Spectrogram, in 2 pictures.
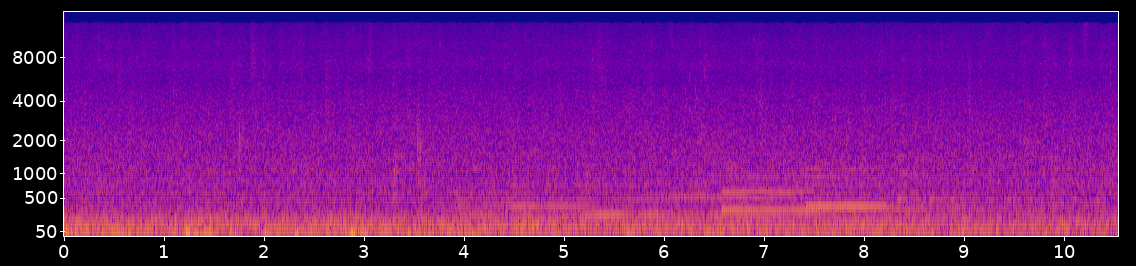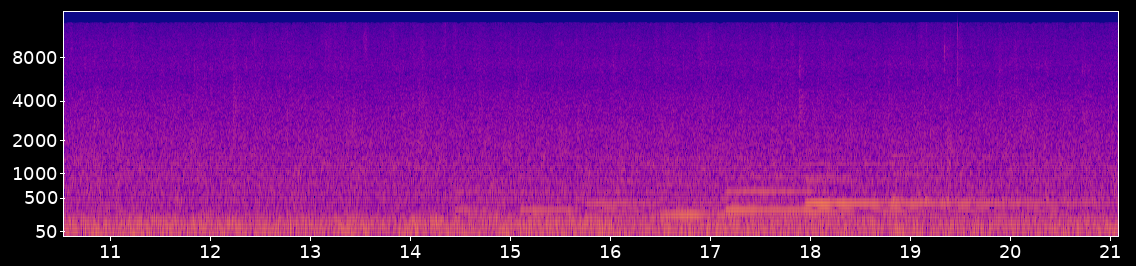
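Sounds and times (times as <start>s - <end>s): steady rain falling: 0.0s - 21.0s
soft slow piano notes: 3.8s - 11.5s, 14.4s - 21.0s.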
